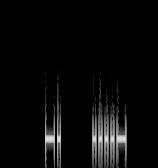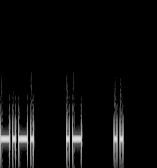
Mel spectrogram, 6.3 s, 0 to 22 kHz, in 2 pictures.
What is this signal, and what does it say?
Morse code, heard as a keyed tone, about 20 wpm, spaced as for 10 wpm, 700 Hz. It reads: N4CAI
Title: 102 Lesson 17g - Letter u - Call Signs 20wpm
